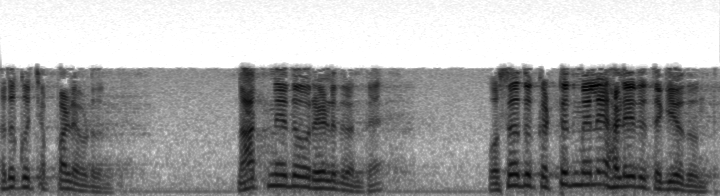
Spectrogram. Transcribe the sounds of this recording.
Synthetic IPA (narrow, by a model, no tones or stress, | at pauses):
ɐd̪ɐk̬ːuːt͡ʃɐpːaːɭeɐɽɐd̪ɐ̰nt̪e̥ | naːkneːd̪uɐʋɾuɦeːɭid̪ɾɐnt̪e | hɔsɐd̪ukɐʈːɐd̪ɐme̞ːle̞ɦɐɭejɐd̪ut̪ɐɡijoːd̪uɐnt̪ɐ̥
